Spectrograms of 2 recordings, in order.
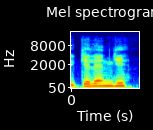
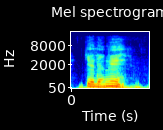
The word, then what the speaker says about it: gelengi: Literatürdeki adı gelengi. Bizim İç Anadolu'da geleni diye telaffuz ediliyor arkadaşlar.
